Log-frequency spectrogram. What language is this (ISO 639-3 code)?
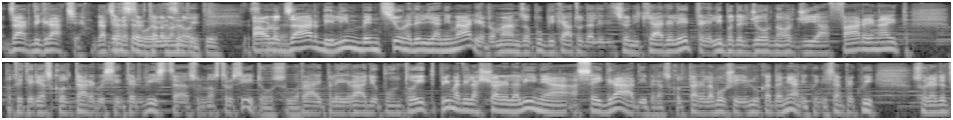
ita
